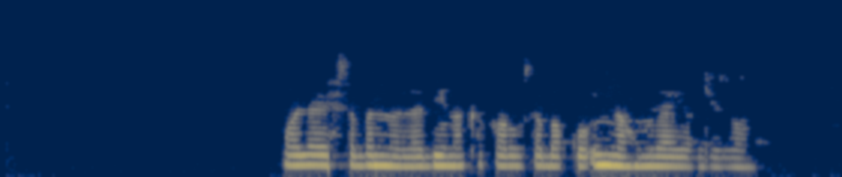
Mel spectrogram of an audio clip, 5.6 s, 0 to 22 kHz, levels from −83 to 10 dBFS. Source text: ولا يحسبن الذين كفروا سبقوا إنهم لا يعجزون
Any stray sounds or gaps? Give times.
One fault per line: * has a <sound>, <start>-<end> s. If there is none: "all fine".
all fine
